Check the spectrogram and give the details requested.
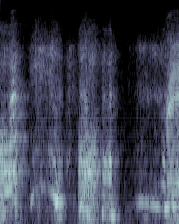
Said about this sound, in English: All right, somebody's doggy is... That's my doggy, yeah. Hang on a second. Let me talk my doggy out just a moment.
